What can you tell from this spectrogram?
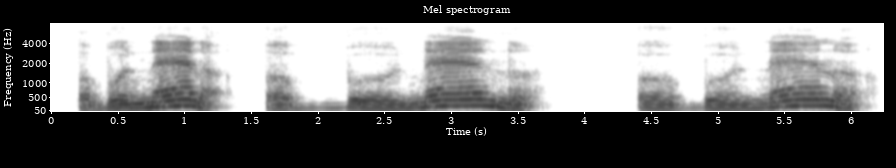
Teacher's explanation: Listen how many schwas there are. Three schwas, only one sound standing out. And it's not a consonant sound, it's a vowel.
